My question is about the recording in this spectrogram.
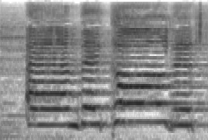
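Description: Music: a high voice singing a short phrase alone, without the instruments, which come back in just after.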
